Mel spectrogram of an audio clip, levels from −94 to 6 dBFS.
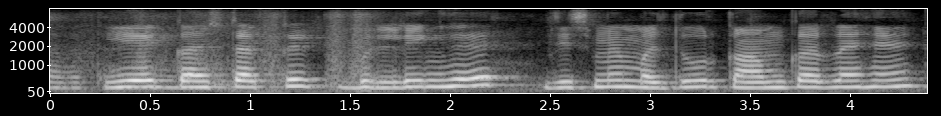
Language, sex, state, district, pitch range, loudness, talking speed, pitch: Hindi, male, Madhya Pradesh, Bhopal, 205-230 Hz, -15 LUFS, 135 wpm, 220 Hz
